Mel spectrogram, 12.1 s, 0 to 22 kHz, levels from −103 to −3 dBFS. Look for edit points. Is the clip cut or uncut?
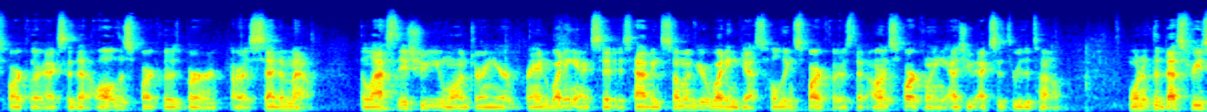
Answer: cut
